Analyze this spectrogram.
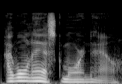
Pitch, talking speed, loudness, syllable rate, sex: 125 Hz, 245 wpm, -14 LUFS, 4.5 syllables/s, male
